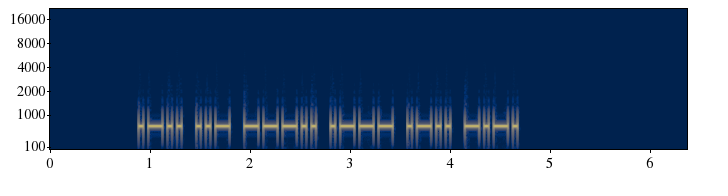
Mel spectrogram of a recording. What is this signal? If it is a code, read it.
Morse code, heard as a keyed tone, about 25 wpm, 700 Hz. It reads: LU8JLC
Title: DXCC-100 Call Signs - 6 Characters - Repeated 2x - 25wpm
